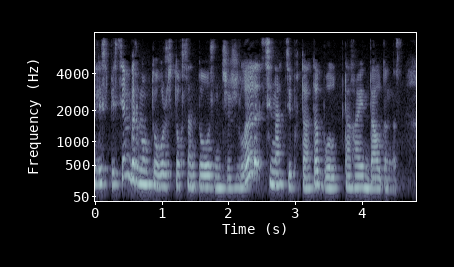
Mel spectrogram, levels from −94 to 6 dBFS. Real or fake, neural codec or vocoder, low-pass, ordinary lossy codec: real; none; 7.2 kHz; MP3, 64 kbps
